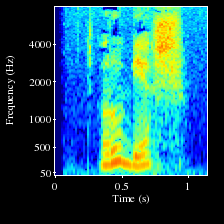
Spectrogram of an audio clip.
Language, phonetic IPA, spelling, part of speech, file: Russian, [rʊˈbʲeʂ], рубеж, noun, Ru-рубеж.ogg
- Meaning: 1. boundary, border, borderline, frontier (the line or frontier area separating regions) 2. line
